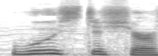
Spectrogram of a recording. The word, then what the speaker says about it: Worcestershire: Some splashes of Worcestershire sauce. Said it right. – Yeah. – I think I said it right. Worcestershire sauce.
